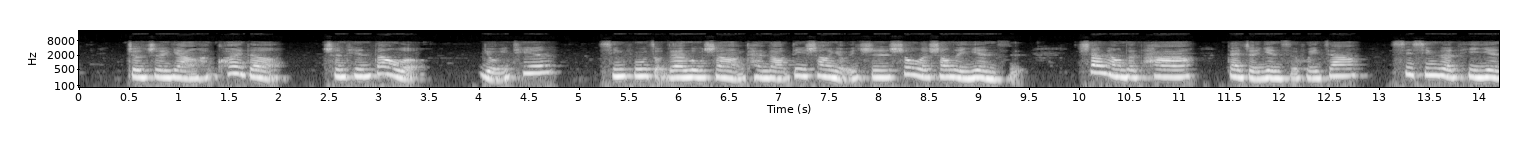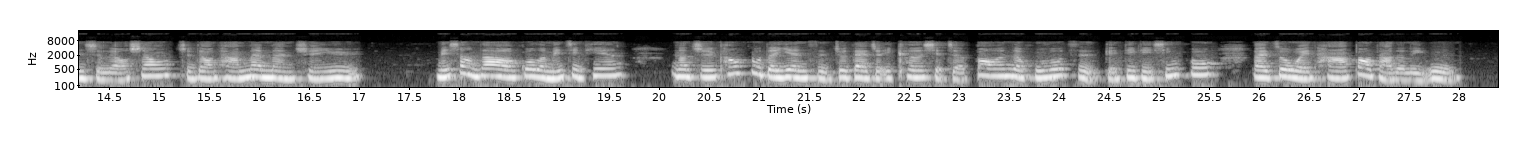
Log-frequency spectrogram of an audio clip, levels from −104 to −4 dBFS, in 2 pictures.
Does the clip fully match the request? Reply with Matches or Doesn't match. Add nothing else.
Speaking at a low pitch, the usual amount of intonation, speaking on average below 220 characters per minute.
Doesn't match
